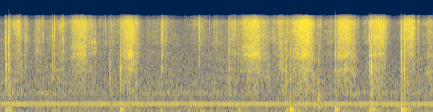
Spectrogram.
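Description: Hands rubbing and smoothing burlap (jute) fabric down onto a cardboard frame to press it into fresh hot glue. A series of scratchy rubbing strokes comes quicker and louder in the second half.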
